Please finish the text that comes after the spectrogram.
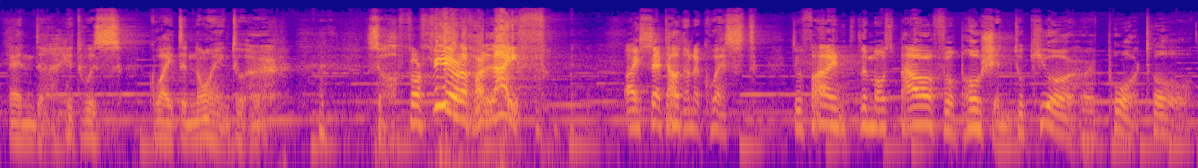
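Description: A proud, easily confused swordsman with a hammy mock Spanish accent, as a man puts him on. The voice sits a little high and swoops wildly. Music plays behind him. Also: huge pitch swings, takes it slowly, pushed and bright, heavily acted. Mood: rambling. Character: proud, bewildered male Spanish-speaking swordsman.

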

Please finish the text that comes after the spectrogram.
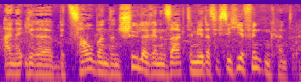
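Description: An actor playing a polite young teacher in a radio drama who speaks in a courteous, formal way. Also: male voice, mid-range voice, expressive, brisk, darkish tone, slight background noise, lightly acted.

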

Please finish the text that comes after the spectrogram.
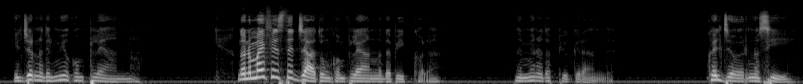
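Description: A woman's voice: lowish voice, warm tone, dry recording, studio quality. An actress playing a wounded, intense, unstable woman in a theatrical radio monologue, with abrupt swings and rhetorical questions.

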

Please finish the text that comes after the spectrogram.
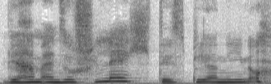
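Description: An actress playing a shy, devoted young woman in a radio drama, speaking tenderly and often hushed, with a Viennese accent. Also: a little high, slow. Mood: modest, wistful. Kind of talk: German-language radio drama acting.

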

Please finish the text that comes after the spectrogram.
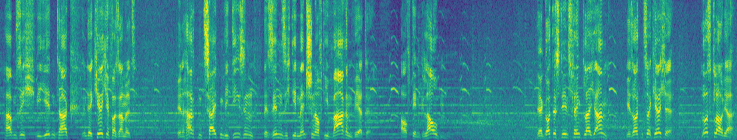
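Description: An actor playing a controlling, devout island survivor who explains things in a measured, insinuating way in a horror radio drama. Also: male voice, on the high side, animated, over music, lightly acted. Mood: insistent. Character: controlling male island survivor, smooth-talking, devout guide.

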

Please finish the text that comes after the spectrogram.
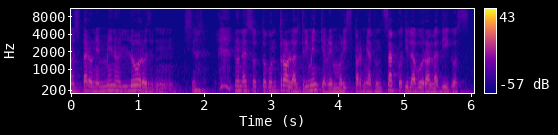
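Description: A woman reading a first-person narrative aloud in an intense, theatrical, emphatic way. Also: on the low side. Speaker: stage reader and narrator. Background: music accompaniment, guitar.

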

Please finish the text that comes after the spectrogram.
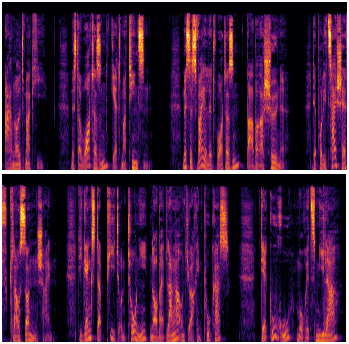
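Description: A man's voice: medium pitch, no echo. A man hosting a podcast, presenting scripted credits and introductions in a radio style on a close studio microphone. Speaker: podcast host.

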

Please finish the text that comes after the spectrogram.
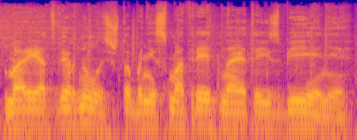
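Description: A man's voice: sits low, quick pace, darkish tone, soft background music. A man narrating a science-fiction thriller audio play as scripted storytelling.

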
